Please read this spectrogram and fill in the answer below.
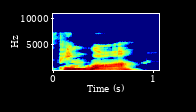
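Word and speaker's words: pingguo (苹果): So the word apple is pingguo, but in Shanghai it's pronounced bingguo, which means pass away from illness.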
